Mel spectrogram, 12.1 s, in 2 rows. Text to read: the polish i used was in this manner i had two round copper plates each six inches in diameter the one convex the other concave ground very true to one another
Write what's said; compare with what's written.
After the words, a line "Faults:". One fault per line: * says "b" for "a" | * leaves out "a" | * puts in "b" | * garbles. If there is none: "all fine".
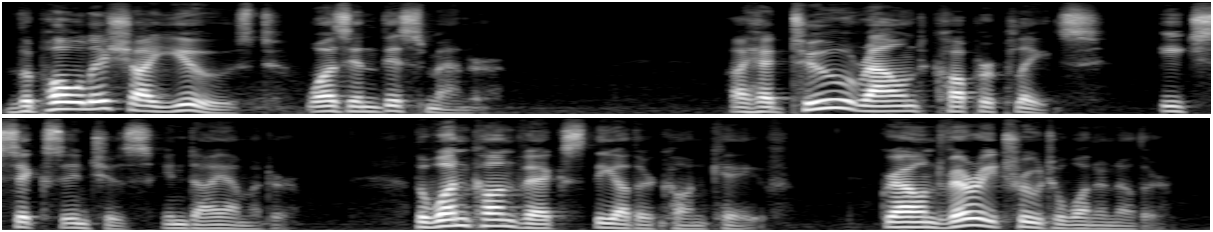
the polish i used was in this manner i had two round copper plates each six inches in diameter the one convex the other concave ground very true to one another
Faults:
all fine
